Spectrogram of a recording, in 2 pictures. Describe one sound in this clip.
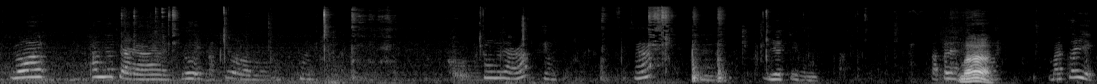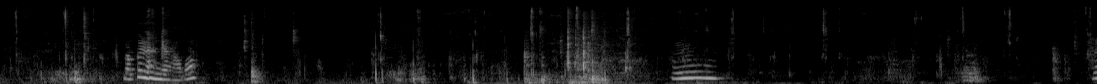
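Chopsticks and cutlery clink against dishes.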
